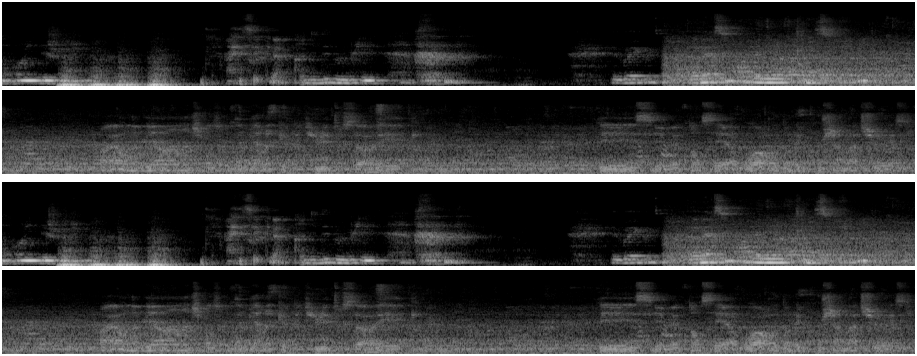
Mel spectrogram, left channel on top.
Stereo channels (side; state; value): both; normal; correlation 0.97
